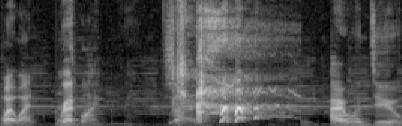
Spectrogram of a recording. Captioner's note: laughs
